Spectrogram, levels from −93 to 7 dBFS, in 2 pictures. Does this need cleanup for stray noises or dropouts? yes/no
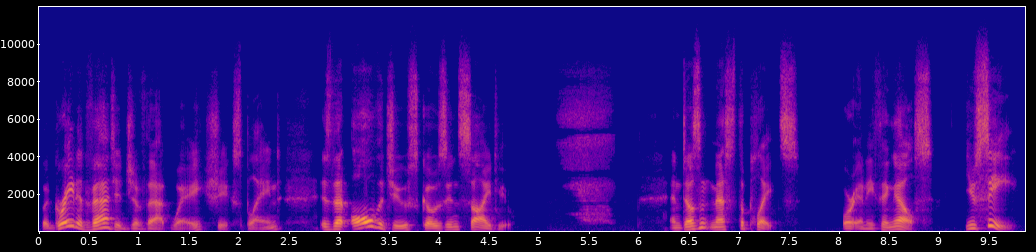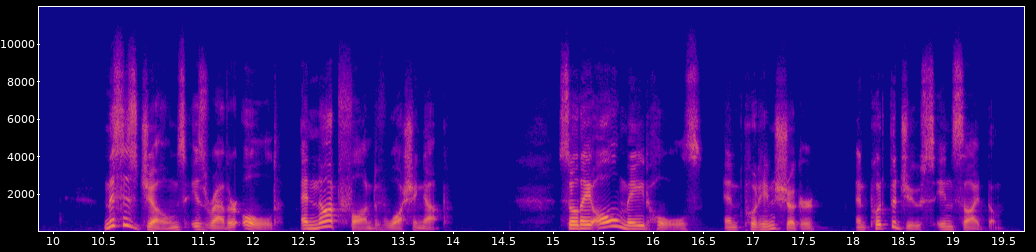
yes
